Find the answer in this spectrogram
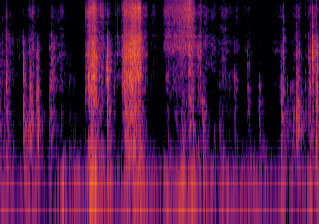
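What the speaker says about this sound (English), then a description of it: "So let's kind of tear that up." Paper is torn by hand to size for book signatures, making several short ripping bursts of varying length, close and fairly quiet, separated by small rustles.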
